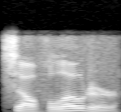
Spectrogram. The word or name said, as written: self-loader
